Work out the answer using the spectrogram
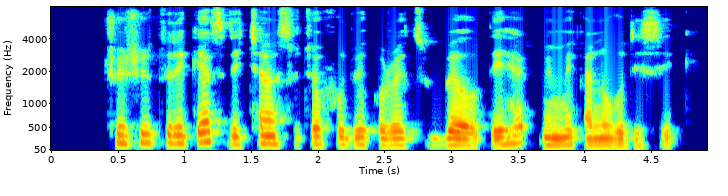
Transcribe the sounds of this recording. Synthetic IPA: t͡ʃuʃutʰudeɡɛtdit͡ʃãnstut͡ʃɔfudwikɔɹɛk̚tubɛldeɦɛlp̚mĩmekanobodisḭk

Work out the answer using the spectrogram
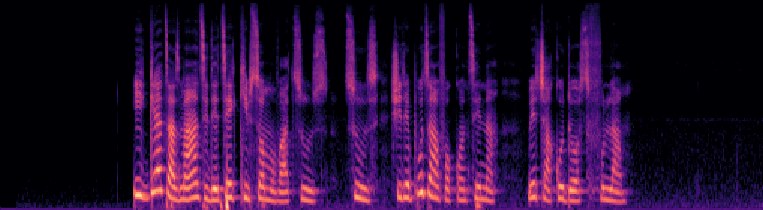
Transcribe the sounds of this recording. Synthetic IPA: iɡɛtaz̬maãntidetekʰːipsɔ̃mɔfatuz | tuz | ʃideputãmfɔkɔ̃ntena | wet͡ʃakodɔsfulãm

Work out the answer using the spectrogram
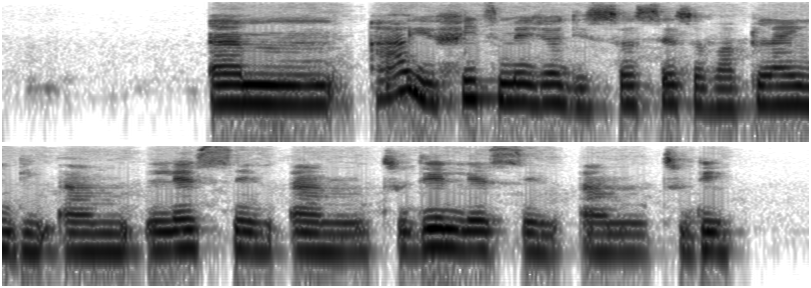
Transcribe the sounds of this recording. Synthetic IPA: amhawjufitmɛd͡ʒɔdisɔsɛsɔvaplaĩŋdiʔamlɛsĩnamtʰudelɛsĩnãmtʰude

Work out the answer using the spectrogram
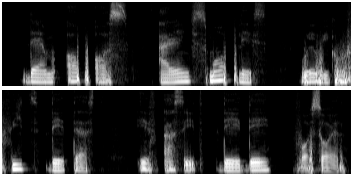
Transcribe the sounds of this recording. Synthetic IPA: dɛ̃mɔpɔs | ʔaɹẽnd͡ʒsmɔlpʰles | wewiɡofitdetʰɛst | ḭfa̰sḭd | dede | fɔsɔɪl

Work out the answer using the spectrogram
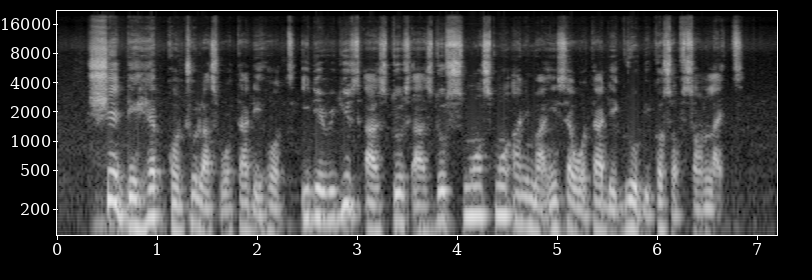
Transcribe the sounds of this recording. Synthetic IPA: ʃedeɦɛlp̚kɔ̃ntɹolaswɔtadeɦɔtideɹidjusasdosasdosmɔsmɔlʔanima̰lʔĩnsaɪdwɔtadeɡɹobikɔsɔfsɔ̃nla̰ɪt

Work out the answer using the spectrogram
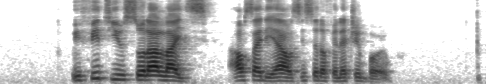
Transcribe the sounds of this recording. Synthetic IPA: wifitʰju̥solalaɪts | ʔa̰ʊtsaɪdðiaʊsĩnstɛɾɔvelɛk̚tʰɹik̚bɔ̰ɹɡ

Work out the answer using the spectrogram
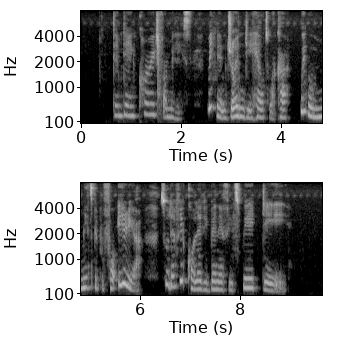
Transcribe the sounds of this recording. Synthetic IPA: d̥ɛ̃mdeɛ̃nkʰɔɹed͡ʒfamilis | mek̚dɛ̃md͡ʒɔ̃ɪ̃ndiɦɛltwakʰa | wiwimitpipl̩fɔʔɛɹia̰ | sodɛ̃fikʰɔlɛk̚dibɛnɛfitswed̥e

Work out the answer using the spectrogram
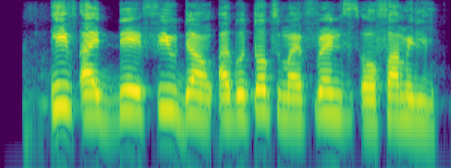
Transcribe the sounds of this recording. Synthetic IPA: ifaɪdefildãʊ̃naɪɡotɔk̚tumaɪfɹɛ̃ndsɔfamili

